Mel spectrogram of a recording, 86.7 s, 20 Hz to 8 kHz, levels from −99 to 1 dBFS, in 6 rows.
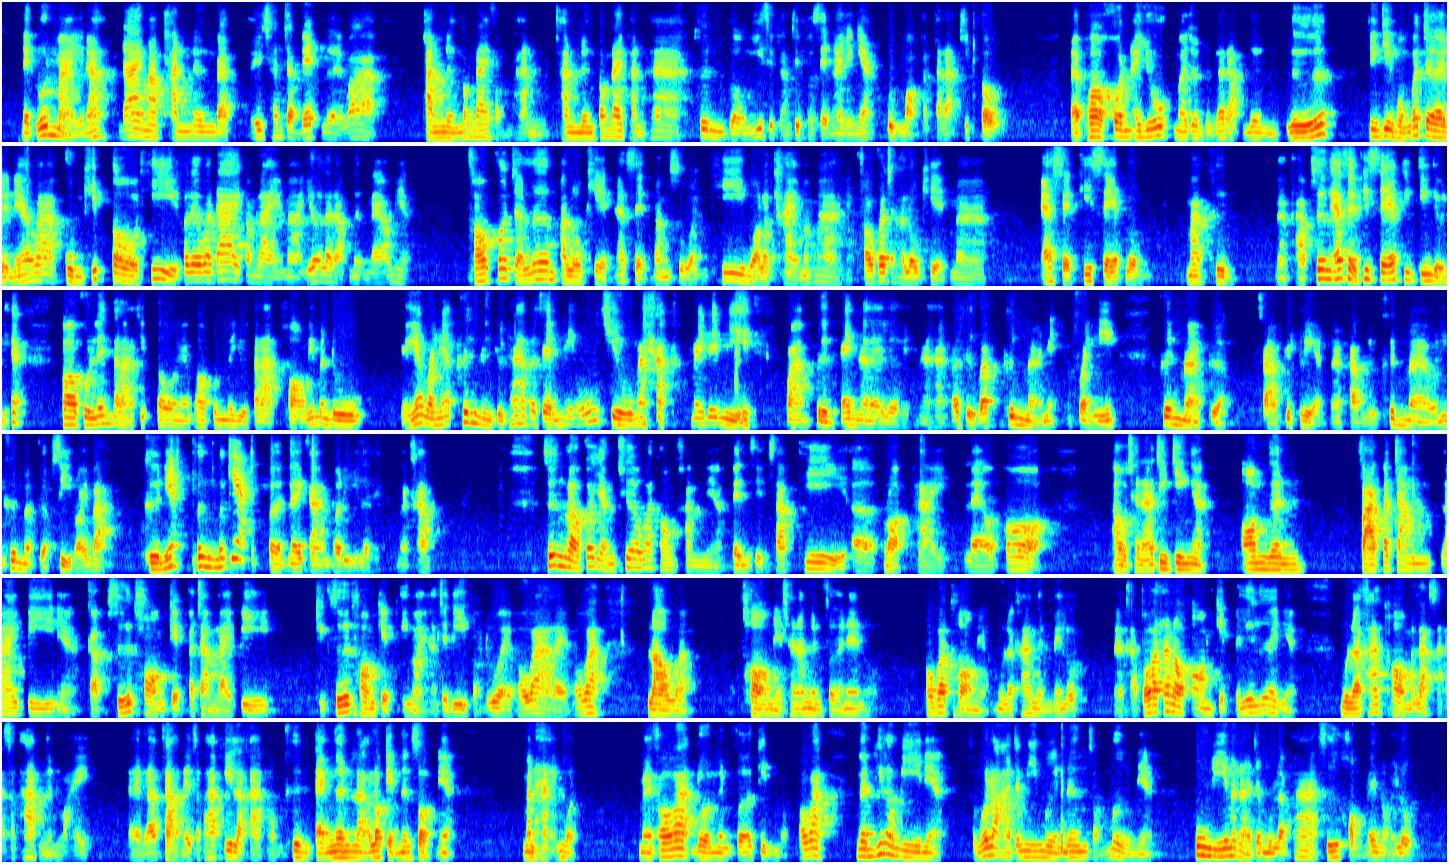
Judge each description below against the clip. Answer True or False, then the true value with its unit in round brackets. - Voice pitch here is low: True (130 Hz)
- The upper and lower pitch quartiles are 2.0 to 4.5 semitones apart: False (5.0 semitones)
